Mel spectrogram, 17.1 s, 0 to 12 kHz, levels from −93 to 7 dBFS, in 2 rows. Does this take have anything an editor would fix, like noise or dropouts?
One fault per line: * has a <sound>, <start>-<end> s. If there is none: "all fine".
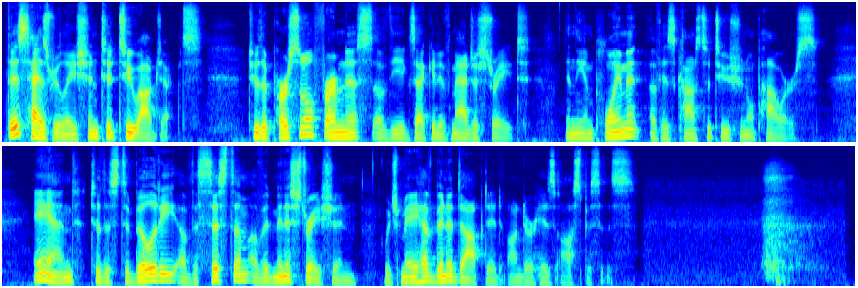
* has a sigh, 16.1-16.8 s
